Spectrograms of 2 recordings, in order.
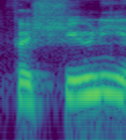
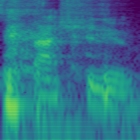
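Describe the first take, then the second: First: The name ends with an ee sound. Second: The name ends with an oo sound. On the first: The speaker calls it wrong. "you said Fashuni" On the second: The speaker calls it right. "It's Fashanu"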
